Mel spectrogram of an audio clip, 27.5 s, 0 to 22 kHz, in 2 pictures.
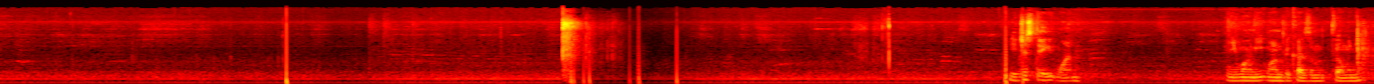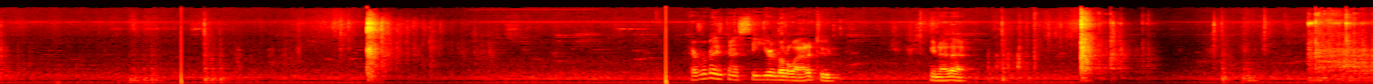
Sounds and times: Music: 0.0s - 5.6s, 6.8s - 17.4s, 18.4s - 20.9s
Inside, small room: 0.0s - 27.4s
Speech: 7.1s - 11.4s, 12.0s - 13.6s, 18.8s - 23.5s.

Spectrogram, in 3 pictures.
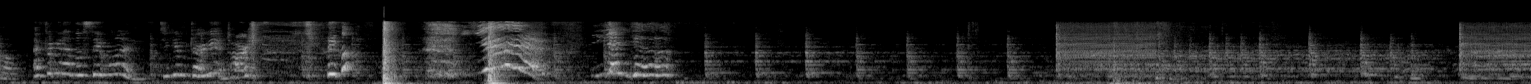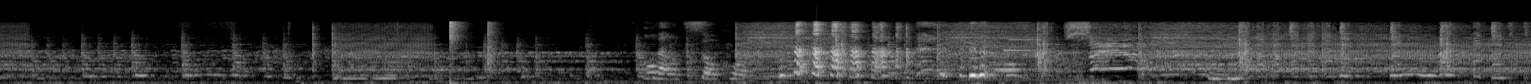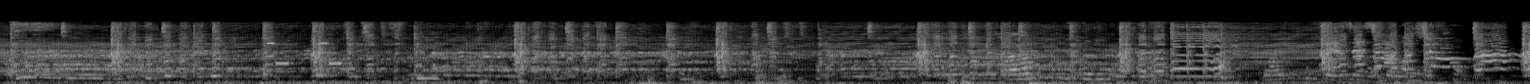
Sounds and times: Music: 0.0s - 45.9s.

